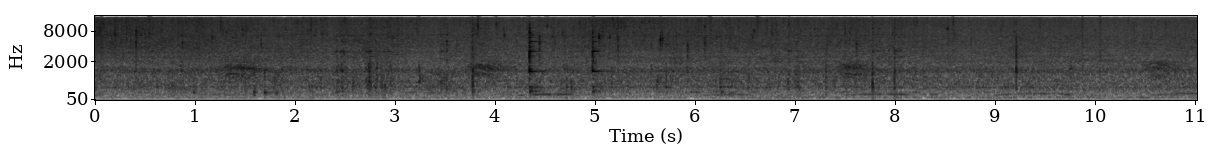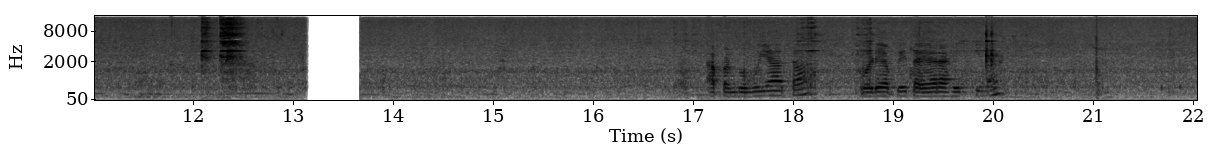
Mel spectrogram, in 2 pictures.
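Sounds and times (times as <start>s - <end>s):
food sizzling in hot oil: 0.0s - 22.0s
metal spoon clicking on pan: 3.4s - 5.2s.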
